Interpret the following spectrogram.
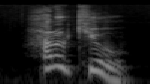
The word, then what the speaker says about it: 하르키우: 외국어 표기법상 현지 발음에 가깝게. 그래서 역시 KBS군요. 예. 키예프는 앞으로 키이우입니다. 키이우. 하리코프는 하르키우.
